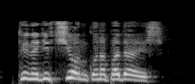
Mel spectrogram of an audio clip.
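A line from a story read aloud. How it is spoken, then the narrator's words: Barked. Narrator (Russian): рявкнул водник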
